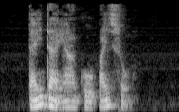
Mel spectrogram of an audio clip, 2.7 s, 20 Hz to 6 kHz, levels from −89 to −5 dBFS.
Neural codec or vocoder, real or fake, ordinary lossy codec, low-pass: none; real; AAC, 32 kbps; 5.4 kHz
